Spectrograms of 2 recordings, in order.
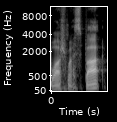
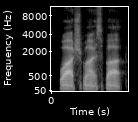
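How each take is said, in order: First: The pitch moves and varies across the phrase. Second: The pitch stays flat across the phrase. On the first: The speaker calls it right. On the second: The speaker calls it wrong.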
